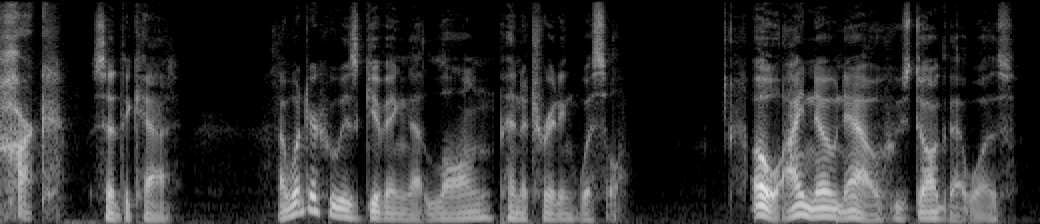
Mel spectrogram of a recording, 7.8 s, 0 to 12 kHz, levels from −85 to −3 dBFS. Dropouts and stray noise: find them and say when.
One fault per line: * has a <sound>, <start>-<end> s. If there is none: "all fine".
all fine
